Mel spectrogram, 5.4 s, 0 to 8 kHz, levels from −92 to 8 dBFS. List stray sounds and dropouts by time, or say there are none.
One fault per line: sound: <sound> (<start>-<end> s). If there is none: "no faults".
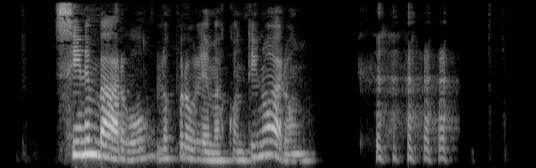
sound: laugh (3.6-4.6 s)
